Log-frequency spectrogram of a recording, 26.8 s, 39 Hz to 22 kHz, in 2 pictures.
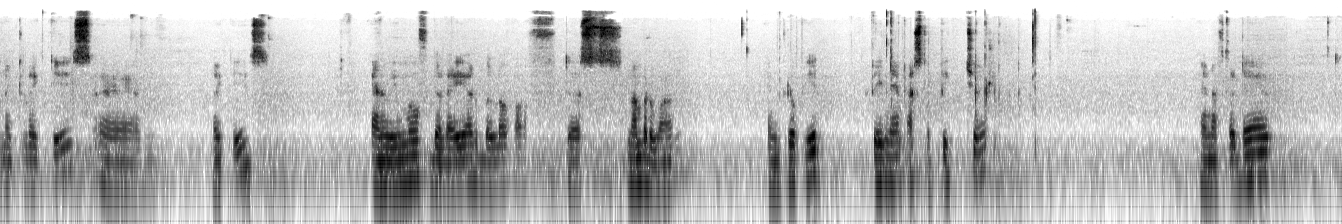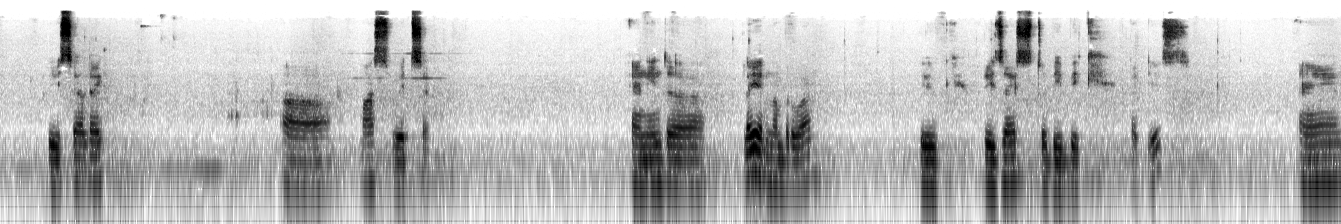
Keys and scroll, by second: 7.4 super+g.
